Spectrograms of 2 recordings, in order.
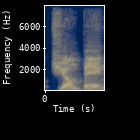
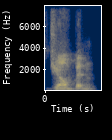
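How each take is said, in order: First: The ending is said in full with the g. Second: The ending is cut short without the g. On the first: "instead of, you know" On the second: "cut off the last letter of a lot of words"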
